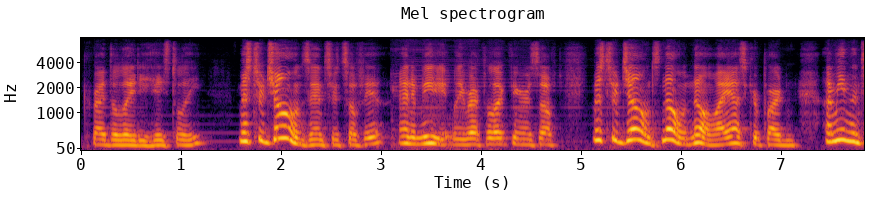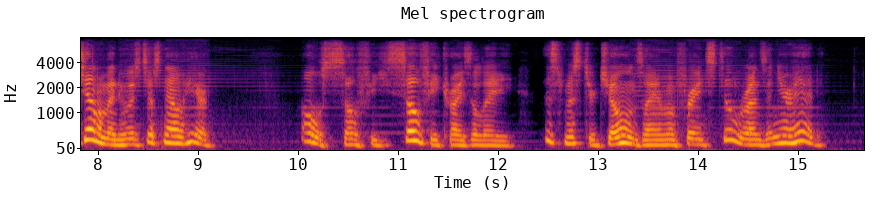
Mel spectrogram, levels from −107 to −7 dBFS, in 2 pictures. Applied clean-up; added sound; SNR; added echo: neural separator model SepFormer DNS4.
